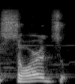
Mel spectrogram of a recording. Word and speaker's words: swords: you're looking for a swords and swashbuckling campaign, season of Bodaria is where it's at. Now, if only they make minis. Roll that back. Did you just say swords pronouncing the W?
